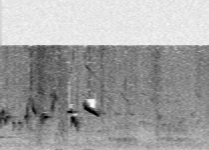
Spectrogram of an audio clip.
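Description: Wild birds chirping faintly: a few short, high chirps in the first second over a faint outdoor background.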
